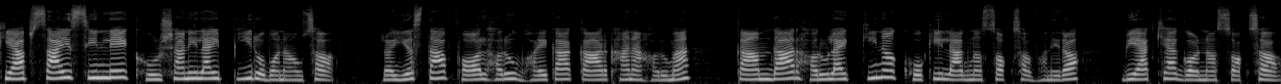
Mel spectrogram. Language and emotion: Nepali, neutral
